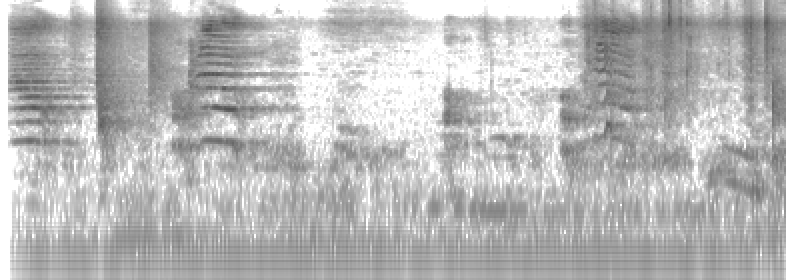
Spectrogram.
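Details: Home cats in a corridor in the early morning, asking for food, cheese given as a treat; several bright harmonic meows, some overlapping, at intervals of about a second, with soft rustling and footsteps between.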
